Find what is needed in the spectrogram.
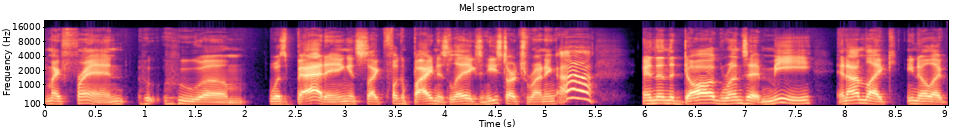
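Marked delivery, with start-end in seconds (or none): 5.1-5.5 high-pitched mock scream; imitated scream. Storyteller as friend running from the dog, high mock scream. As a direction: mimic a frightened yelp, pitched way up.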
